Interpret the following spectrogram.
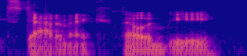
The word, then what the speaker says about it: Statamic: just want you to use it so ultimately statamic tends to be a lot more how people pronounce it in Europe for whatever reason I'm okay with it um but I'll you'll always hear me say statamic that would be how how we pronounce it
